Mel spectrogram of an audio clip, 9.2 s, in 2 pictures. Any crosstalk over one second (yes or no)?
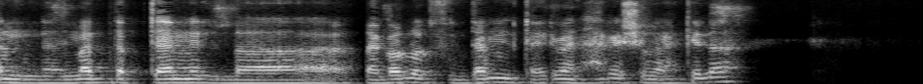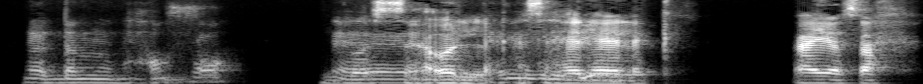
yes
